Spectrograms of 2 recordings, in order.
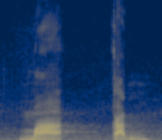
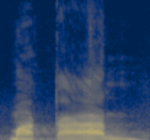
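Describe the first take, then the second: First: Said flatly with falling statement intonation. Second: Said with rising question intonation. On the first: It is just giving information. "kita ganti dengan tanda titik" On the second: It asks if someone is eating or invites them. "Kalau kita jadikan tanda tanya"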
